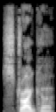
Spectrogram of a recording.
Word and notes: striker: anglais

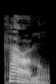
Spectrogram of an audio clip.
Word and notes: caramel: anglais

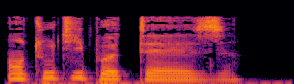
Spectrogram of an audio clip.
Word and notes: en toute hypothèse: français

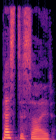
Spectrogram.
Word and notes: pesticide: anglais

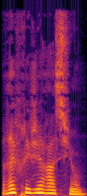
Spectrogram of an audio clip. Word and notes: réfrigération: francais

